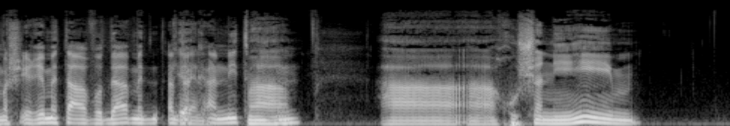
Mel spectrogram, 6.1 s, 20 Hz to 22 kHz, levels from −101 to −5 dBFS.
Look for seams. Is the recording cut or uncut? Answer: cut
